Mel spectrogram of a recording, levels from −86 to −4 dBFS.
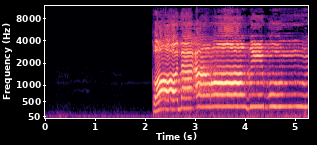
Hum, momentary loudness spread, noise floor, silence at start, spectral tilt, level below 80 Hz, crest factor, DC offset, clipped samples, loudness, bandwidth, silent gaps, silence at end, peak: none; 12 LU; -56 dBFS; 2.15 s; -0.5 dB/octave; -48 dBFS; 12 dB; under 0.1%; 0.1%; -8 LUFS; 11.5 kHz; none; 0 s; 0 dBFS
